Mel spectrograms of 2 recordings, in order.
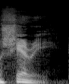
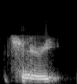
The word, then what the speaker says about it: Chery: Is it Cherry or Sherry? – It's Cherry, like you'd say for cherry is the fruit.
